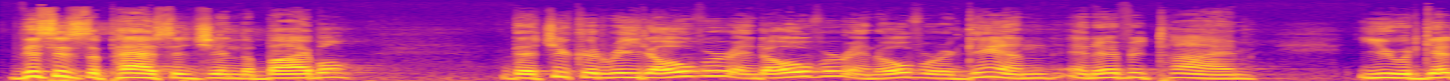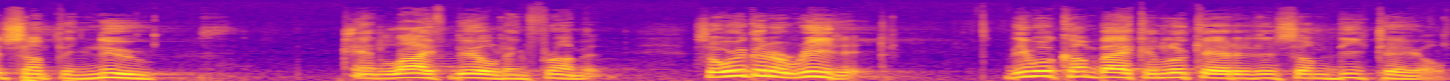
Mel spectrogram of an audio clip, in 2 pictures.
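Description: A man's voice: fairly high pitch, moderate pace, mellow. A man preaching a sermon, reading scripture aloud and rising in volume on the verses. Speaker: pastor. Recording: long hall reverb.

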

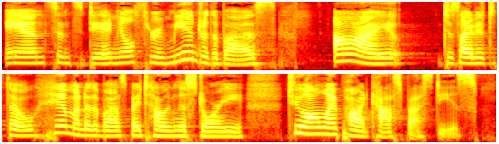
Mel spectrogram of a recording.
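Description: A woman's voice: medium pitch, normal speed. Chatty young woman podcast host. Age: 20s. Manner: chatty, animated, addresses listeners as "you guys". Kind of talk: casual storytelling.

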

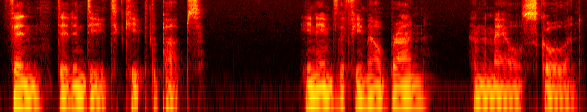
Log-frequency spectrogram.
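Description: Male storyteller, slow and measured narration, deep flat voice.

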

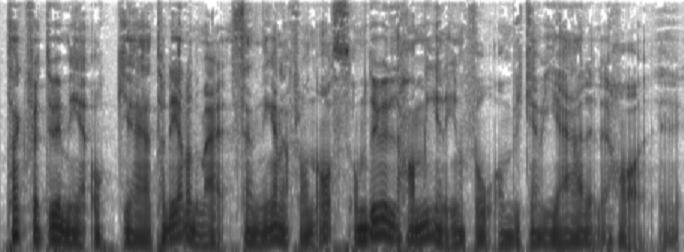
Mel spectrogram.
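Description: A male pastor giving a calm, reflective devotional sermon, reading scripture and pausing often with fillers. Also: rumbling low.

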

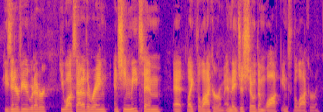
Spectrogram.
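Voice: medium pitch, flat delivery, a little fast, fairly bright tone. A co-host on a casual film podcast who tells long anecdotes and asks the others questions.

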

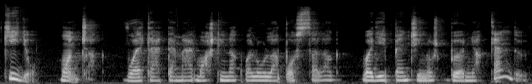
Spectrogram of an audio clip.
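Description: A woman's voice: fairly low pitch, little pitch movement, gravelly, slightly rough. A woman voicing a good-natured, hungry little male elephant in a storybook reading, easygoing and chatty. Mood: teasing.

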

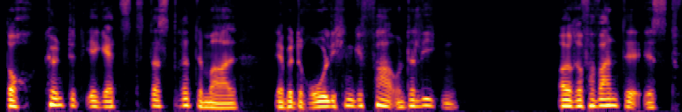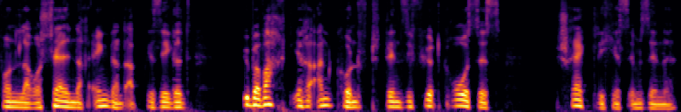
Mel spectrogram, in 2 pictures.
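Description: A man voicing a refined musketeer in an audiobook reading, reading a letter carefully and softly. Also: fairly low pitch, unhurried, no room sound, clean studio sound, natural voice.

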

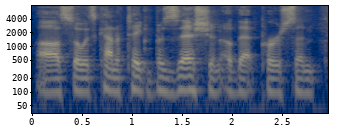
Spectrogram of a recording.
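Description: A man with a fairly low voice explains as an advisor on a radio show. He talks informally and folksily, checking that the listener follows. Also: level tone, normal speed. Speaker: retirement planner and radio show expert. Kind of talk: conversational explaining.

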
